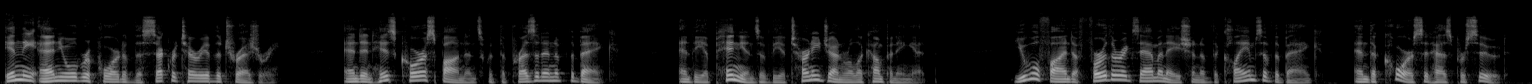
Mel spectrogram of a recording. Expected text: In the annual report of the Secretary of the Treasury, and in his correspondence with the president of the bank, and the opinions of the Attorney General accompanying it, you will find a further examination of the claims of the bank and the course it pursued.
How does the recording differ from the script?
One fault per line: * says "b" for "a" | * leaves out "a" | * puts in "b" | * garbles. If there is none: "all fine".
* puts in "has"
